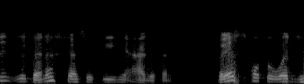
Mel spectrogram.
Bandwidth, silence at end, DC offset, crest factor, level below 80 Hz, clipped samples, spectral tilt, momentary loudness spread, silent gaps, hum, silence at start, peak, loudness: 5.2 kHz; 0 s; under 0.1%; 20 dB; -72 dBFS; under 0.1%; -4 dB/octave; 12 LU; none; none; 0 s; -22 dBFS; -41 LUFS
